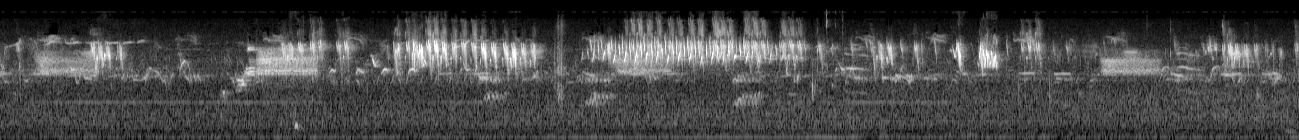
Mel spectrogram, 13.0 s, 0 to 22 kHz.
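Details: Tree swallows, a nesting male and female pair, recorded on April 14, 2024 at Patuxent Research Refuge South Tract in Laurel, Maryland; bursts of high, bright chirping and twittering come in clusters, with brief gurgled notes over a faint steady low hum.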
